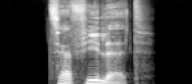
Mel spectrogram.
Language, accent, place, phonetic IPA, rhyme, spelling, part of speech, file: German, Germany, Berlin, [t͡sɛɐ̯ˈfiːlət], -iːlət, zerfielet, verb, De-zerfielet.ogg
- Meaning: second-person plural subjunctive II of zerfallen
